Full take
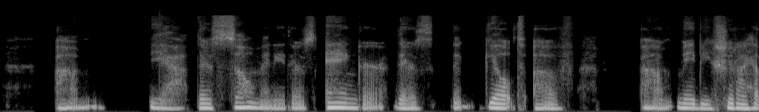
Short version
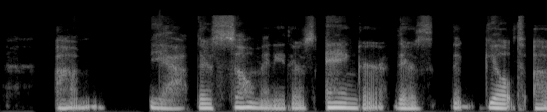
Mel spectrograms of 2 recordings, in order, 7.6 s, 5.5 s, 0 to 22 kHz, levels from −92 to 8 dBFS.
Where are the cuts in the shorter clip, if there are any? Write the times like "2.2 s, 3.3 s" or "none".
none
